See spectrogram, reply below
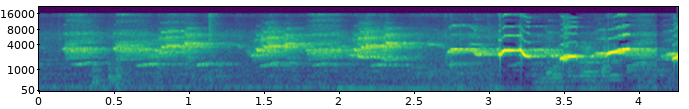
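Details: Quiet buzzy chatter gives way to a run of loud, twisting whistles from a greater green leafbird, played to encourage a bird that has gone silent to start singing.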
